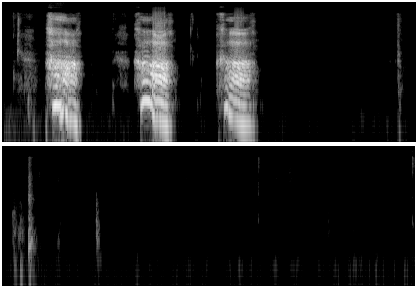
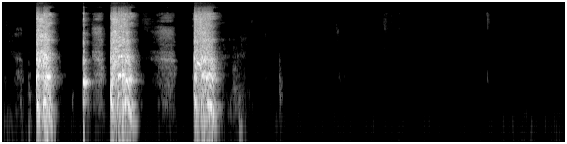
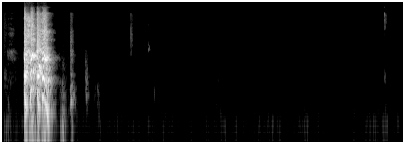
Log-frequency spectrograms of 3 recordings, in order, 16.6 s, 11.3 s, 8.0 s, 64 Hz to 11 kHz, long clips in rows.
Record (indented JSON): {
  "exhalation_length": "16.6 s",
  "exhalation_amplitude": 20396,
  "exhalation_signal_mean_std_ratio": 0.27,
  "three_cough_length": "11.3 s",
  "three_cough_amplitude": 32768,
  "three_cough_signal_mean_std_ratio": 0.31,
  "cough_length": "8.0 s",
  "cough_amplitude": 32768,
  "cough_signal_mean_std_ratio": 0.22,
  "survey_phase": "beta (2021-08-13 to 2022-03-07)",
  "age": "65+",
  "gender": "Male",
  "wearing_mask": "No",
  "symptom_fever_high_temperature": true,
  "smoker_status": "Never smoked",
  "respiratory_condition_asthma": false,
  "respiratory_condition_other": false,
  "recruitment_source": "Test and Trace",
  "submission_delay": "5 days",
  "covid_test_result": "Negative",
  "covid_test_method": "LFT"
}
